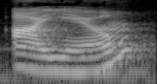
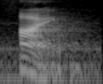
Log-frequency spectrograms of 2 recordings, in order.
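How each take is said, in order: First: Two separate full words are said. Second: One shortened syllable is said. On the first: "Aqui eu pronuncio I am" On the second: "Eu encurtei o som"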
